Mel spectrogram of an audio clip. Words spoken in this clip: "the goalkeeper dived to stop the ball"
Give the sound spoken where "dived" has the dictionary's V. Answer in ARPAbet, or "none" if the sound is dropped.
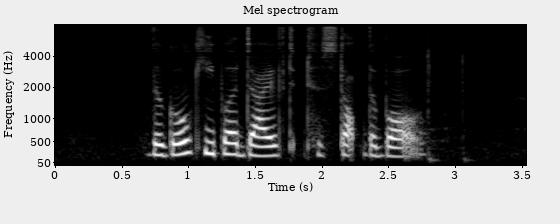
V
